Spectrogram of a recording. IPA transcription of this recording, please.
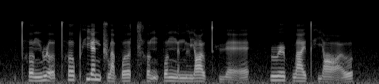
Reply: t̪ʰ ɤ˧˥ ŋ ɻ ɤ̰˨˩ t̪ʰ ɤ˥ pʰ j ɛ˥˩ n ʈ͡ʂ w ä˩ p ɤ˧˥ t͡sʰ ɤ̰˨˩ ŋ p ɤ˥˧ ŋ ə˥˧ n l j ɑ˥˩ ʊ̯ t̪ʰ ɥ ɛ̰˨˩˦ | ɻ ɻ̩˥˩ p w a˧˥ ɪ̯ t̪ʰ j ɑ̰˨˩˦ ʊ̯

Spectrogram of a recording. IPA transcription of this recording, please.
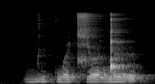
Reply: b i k w ə t͡ɕ ə˞ ŋ͡ǃ ʏ

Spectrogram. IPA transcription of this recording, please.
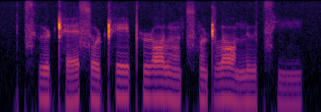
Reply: t͡sʰ ɯ˧ ʈʰ ɛ˩˥ s o˧ ʈʰ e˥ pʰ ɹ ɔ˥ l õ˧ t͡sʰ õ˧ ʈ l ɔ˥˩ n ɯ˧ t͡sʰ i˩

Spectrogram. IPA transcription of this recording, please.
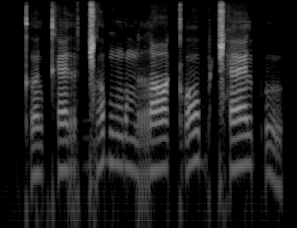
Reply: kʼ ʌ l kʰ æ r ɡ͡ǁ ʌ b ŋ ʌ m r ɑ kʼ ɔ b ǁʰ æ l pʼ ʊ

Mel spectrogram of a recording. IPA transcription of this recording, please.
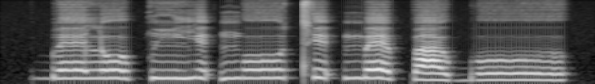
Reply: b ɛ˦ l o˦˨ ʊ̯ p ĩ˦ j ɪ˦ ʔ ŋ o˦ tʰ ɪ˦ ʔ m ɛ˦˨ p a˦˨ ʊ̯ b o˦ ʊ̯

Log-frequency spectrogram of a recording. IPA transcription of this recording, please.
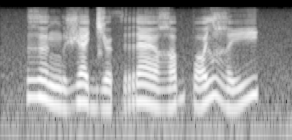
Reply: ɣ əː˦˨ ŋ ʊ˨˩ ʒ æ˦˨ d͡ʑ ə˞˨˩ θ r æː˦˨ ə̯ ʁ ʌː˩˥ b p ɔː˩˥ lʲ ʁ iː˩˥

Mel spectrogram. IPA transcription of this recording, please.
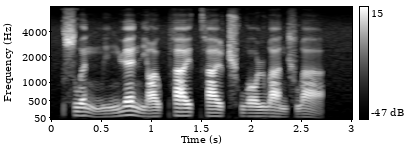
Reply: s w ə˥˩ n m i˧˥ ŋ ɥ ɛ˥˩ n j ɑ˧˥ ʊ̯ pʰ a˥ ɪ̯ t̪ʰ a˥ ɪ̯ ʈ͡ʂʰ w ɔ˥ ɻ w a˥˧ n ʂ w ä˥˩

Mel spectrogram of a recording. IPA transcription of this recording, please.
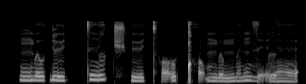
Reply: ŋ͡m ʏ u̯ ɗ y tː e̤ l t͡ʃʰ y tʰ ɔ̰ u̯ ǃʰ ɔ̰ m ʏ m ɛ̤ n z ḛ l ɛ̤

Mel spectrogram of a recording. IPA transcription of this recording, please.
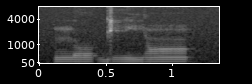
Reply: n o˨ ɡ i˨ j ɔ̃˧

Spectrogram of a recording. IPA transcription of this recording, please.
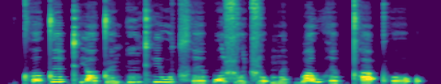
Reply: t̪ʰ ə˧ t̪ e˦ ʔ kʰ j a˧ t̪ ẽ˧ k ĩ˦ kʰ j u˥˧ t͡sʰ e˧ p ɔ˥˧ ɕ o˧ t͡ɕ o˨ ʔ m ẽ˨ t̚ b a˦ w h e˨ p̚ t̪ʰ a˨ ʔ pʰ o˨ ʔ

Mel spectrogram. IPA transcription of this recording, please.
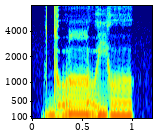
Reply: d o̰ lː o̰ j ʊ

